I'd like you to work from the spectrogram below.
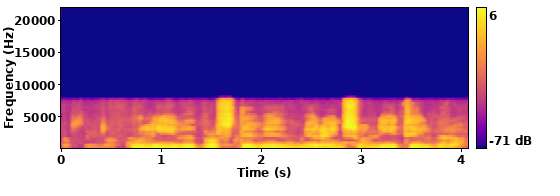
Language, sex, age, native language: Icelandic, male, 11, Icelandic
